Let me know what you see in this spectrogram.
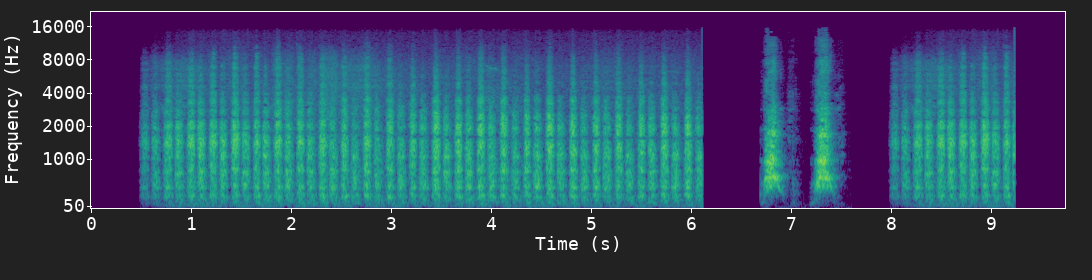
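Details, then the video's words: Dog panting rapidly in a steady rhythmic series of breathy huffs, about two per second, broken by two short sharp barks near the end before the panting resumes. "Dog Barking and Panting"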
